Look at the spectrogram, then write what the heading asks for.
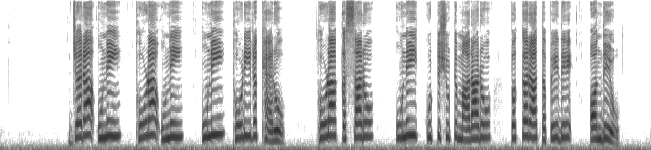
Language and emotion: Dogri, neutral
